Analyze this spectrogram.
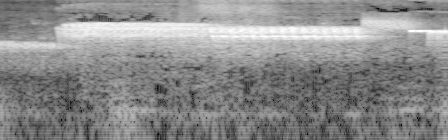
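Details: Male canary song to encourage a female to mate: a lower whistled note jumps into a long sustained high trill, stepping up briefly and then settling slightly lower.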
